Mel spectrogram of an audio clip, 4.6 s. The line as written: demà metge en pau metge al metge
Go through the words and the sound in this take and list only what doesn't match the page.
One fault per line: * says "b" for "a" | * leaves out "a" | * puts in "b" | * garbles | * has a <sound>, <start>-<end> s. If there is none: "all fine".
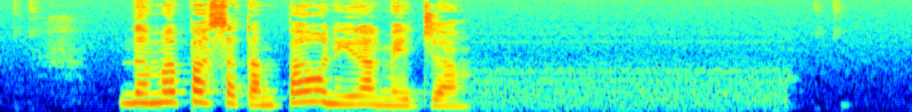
* says "passat" for "metge"
* says "anirà" for "metge"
